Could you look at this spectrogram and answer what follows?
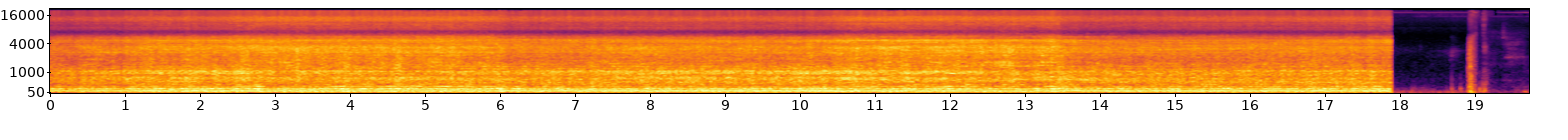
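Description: A dough sheeter rolls rye bread dough with a steady, loud motor hum and drone that holds evenly for nearly eighteen seconds, then cuts off abruptly into near silence.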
